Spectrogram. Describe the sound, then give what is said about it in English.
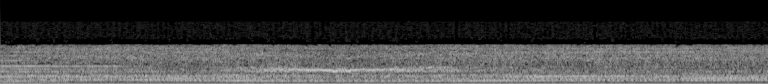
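A car engine runs steadily and loudly throughout, a continuous droning hum with a slight swell in pitch midway, no voices present, as the car races toward San Juan during a chase. “Out to the car, fast.”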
